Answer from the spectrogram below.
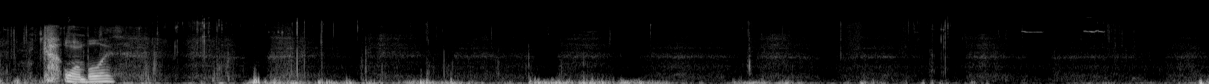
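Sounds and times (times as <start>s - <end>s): slow uneven footsteps: 0.0s - 12.0s.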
